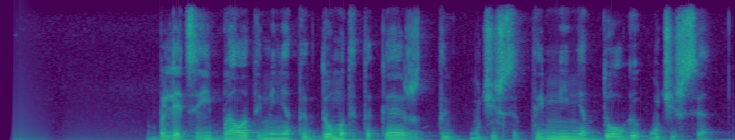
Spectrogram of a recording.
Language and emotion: Russian, angry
